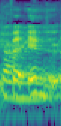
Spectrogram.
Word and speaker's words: Charmeuse: Oh, it's chamuse. Wait, what the heck? Charmeuse. Oh, wait, Charmeuse. But let's listen to the British pronunciation.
